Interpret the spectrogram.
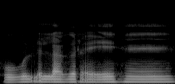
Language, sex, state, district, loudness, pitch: Hindi, male, Uttar Pradesh, Muzaffarnagar, -31 LUFS, 120 Hz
